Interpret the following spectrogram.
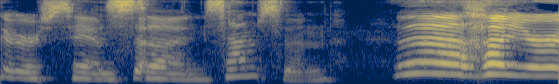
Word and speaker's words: Samson: Samsung or Samsung? Samson. Ah, your accent. You have an accent. Water bottle.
